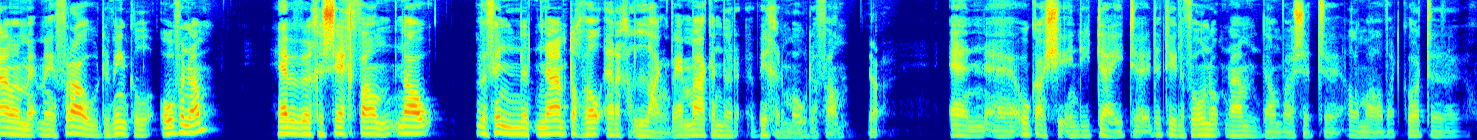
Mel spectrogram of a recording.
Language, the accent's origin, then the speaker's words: Dutch; Losser, Overijssel, Netherlands; Ik ben geboren in Losser in oktober 1959 en geboren en getogen hier.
